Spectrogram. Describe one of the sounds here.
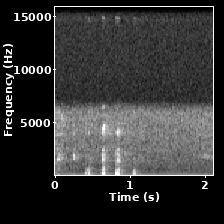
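A young man chuckles briefly.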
